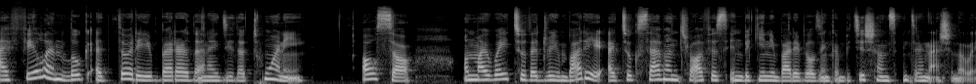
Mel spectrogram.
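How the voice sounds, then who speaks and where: A woman at a fairly quick pace in a very clean recording with a silent background. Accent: Russian. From Transnistria. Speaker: podcast host, wellness coach. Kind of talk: solo personal monologue. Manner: warm, intimate.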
